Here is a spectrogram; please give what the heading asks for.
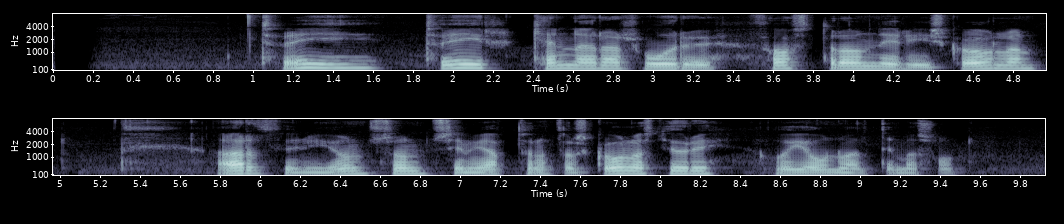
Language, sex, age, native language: Icelandic, male, 18-19, Icelandic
